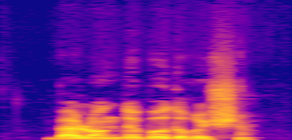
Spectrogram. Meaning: inflatable balloon
- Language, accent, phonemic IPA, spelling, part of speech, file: French, France, /ba.lɔ̃ d(ə) bo.dʁyʃ/, ballon de baudruche, noun, LL-Q150 (fra)-ballon de baudruche.wav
